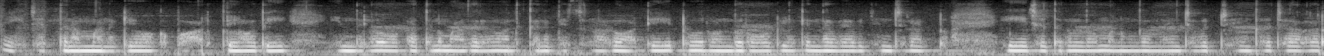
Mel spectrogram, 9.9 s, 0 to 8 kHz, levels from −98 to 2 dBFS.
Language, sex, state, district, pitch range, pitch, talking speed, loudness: Telugu, female, Telangana, Nalgonda, 200-205 Hz, 205 Hz, 155 wpm, -15 LUFS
